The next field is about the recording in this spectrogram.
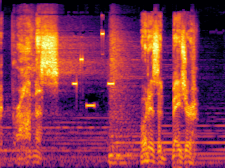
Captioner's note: communicator beeps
